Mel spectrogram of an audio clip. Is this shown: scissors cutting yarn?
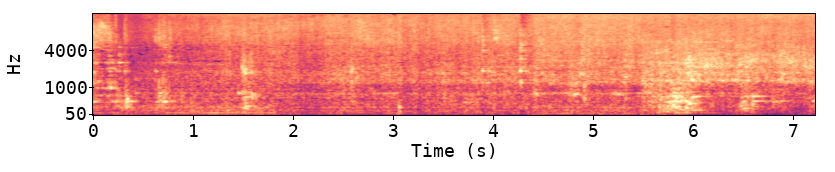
no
